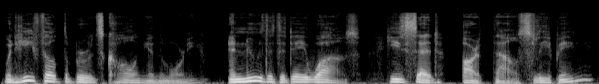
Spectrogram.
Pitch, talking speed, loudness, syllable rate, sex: 105 Hz, 190 wpm, -17 LUFS, 4.5 syllables/s, male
